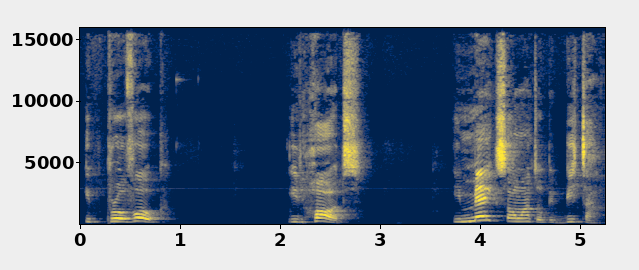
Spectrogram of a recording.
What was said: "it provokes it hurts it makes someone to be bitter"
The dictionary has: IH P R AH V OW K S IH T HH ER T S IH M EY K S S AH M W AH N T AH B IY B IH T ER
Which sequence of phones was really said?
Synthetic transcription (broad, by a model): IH P R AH V OW K IH T HH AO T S IH M EY K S S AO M W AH N T AH B IY B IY T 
